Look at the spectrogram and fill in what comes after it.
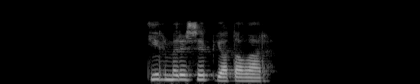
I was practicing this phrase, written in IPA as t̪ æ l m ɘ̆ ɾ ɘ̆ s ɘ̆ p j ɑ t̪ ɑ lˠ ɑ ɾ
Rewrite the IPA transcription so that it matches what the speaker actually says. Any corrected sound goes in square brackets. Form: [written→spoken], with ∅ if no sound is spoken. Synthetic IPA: t̪ [æ→i] l m ɘ̆ ɾ ɘ̆ [s→ʃ] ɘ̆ p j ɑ t̪ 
